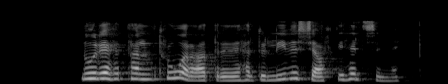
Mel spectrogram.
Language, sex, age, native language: Icelandic, female, 50-59, Icelandic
